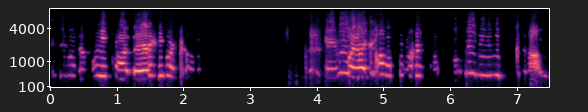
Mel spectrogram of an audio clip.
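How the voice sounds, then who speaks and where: A woman's voice: extremely high pitch, lively intonation, measured pace, long pauses, fairly bright tone, no echo. A distraught woman crying on a private phone call, pleading and explaining in broken, wailing phrases. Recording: dull lo-fi phone call recording.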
